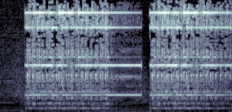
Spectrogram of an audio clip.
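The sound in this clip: A telephone rings with an incoming call: two bright, buzzing rings back to back, split by a very brief pause, steady and clear with no talk.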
